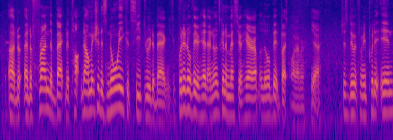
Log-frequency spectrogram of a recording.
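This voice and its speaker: Talking at a very fast pace, a man shows ordinary pitch variation in a dry sound with no echo. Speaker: magician host. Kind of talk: casual instructions during a magic trick. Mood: playful, joking. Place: street.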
